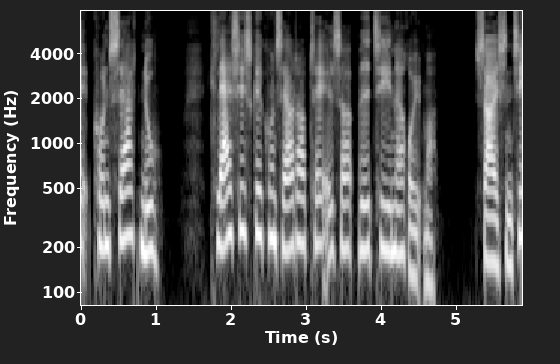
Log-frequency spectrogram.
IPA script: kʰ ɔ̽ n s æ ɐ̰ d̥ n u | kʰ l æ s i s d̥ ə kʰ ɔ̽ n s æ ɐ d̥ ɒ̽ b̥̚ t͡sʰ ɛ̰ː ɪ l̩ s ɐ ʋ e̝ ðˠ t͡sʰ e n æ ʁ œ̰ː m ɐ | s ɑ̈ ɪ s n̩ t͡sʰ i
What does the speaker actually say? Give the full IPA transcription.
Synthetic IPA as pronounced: kʰ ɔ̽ n s æ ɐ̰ d̥ n u | kʰ l æ s i s ɡ̥ ə kʰ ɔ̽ n s æ ɐ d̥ ɒ̽ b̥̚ t͡sʰ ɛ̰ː ɪ l̩ s ɐ ʋ e̝ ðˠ t͡sʰ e n æ ʁ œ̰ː m ɐ | s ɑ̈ ɪ s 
